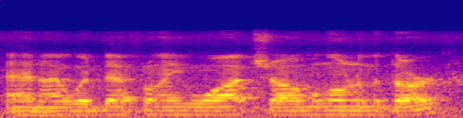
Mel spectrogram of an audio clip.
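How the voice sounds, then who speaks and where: A man with a fairly low voice chats about movies as a co-host, halting and wandering through his thoughts. The room echoes around him and there is slight background noise. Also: monotone. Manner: halting, rambling delivery. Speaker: co-host of a movie discussion show. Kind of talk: casual chat about movies. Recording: roomy echo with light background noise.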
